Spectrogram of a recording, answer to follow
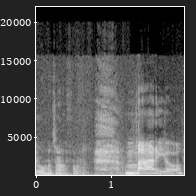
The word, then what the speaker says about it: Mario: say over time for Mario you gotta roll your tongue I heard you're good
